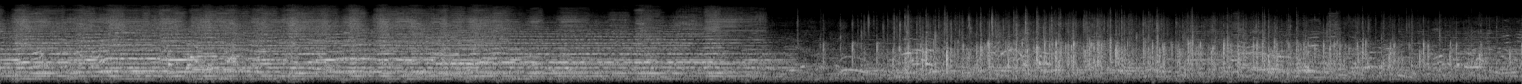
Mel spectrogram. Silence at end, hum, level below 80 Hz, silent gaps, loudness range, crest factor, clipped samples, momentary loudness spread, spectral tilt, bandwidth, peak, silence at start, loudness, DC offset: 0 s; none; -76 dBFS; none; 5 LU; 20 dB; under 0.1%; 7 LU; -0.5 dB/octave; 18.5 kHz; -2 dBFS; 0 s; -21 LUFS; under 0.1%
